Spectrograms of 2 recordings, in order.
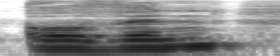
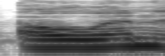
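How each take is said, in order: First: "Oven" with a V where Owen has a W; "Oven" pronounced OH-ven. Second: Said in the usual way. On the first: Shown as a demonstration. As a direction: say "Oven" as a German-accented Owen. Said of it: "it's O V E N". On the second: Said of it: "Instead of Owen".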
